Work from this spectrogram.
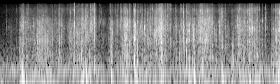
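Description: A new clear polka-dot vinyl umbrella is closed and folded by hand, its thin transparent vinyl crinkling between the ribs. The result is a dense, bright, continuous run of crackly crinkles and small crunches with little low end.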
